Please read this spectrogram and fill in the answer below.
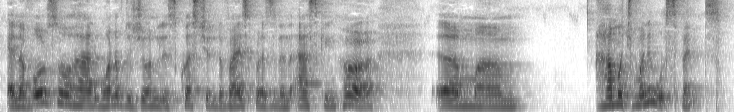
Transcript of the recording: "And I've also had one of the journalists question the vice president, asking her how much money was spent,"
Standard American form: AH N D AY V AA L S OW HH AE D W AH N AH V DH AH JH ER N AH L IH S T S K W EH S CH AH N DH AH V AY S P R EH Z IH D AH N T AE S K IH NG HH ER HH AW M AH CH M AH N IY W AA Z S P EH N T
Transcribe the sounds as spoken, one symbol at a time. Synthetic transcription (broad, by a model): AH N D AY V AA L S OW HH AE D W AH N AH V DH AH JH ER N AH L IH S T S K W EH S CH AH N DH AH V AY S P R EH Z IH D AH N T AE S K IH NG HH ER HH AW M AH CH M AH N IY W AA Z S P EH N T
